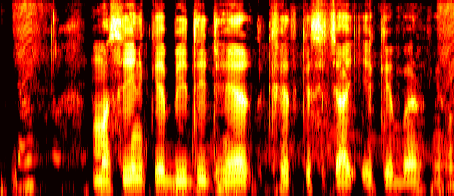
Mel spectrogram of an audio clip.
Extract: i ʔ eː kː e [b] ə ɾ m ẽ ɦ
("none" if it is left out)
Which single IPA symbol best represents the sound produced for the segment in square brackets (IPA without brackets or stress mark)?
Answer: b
